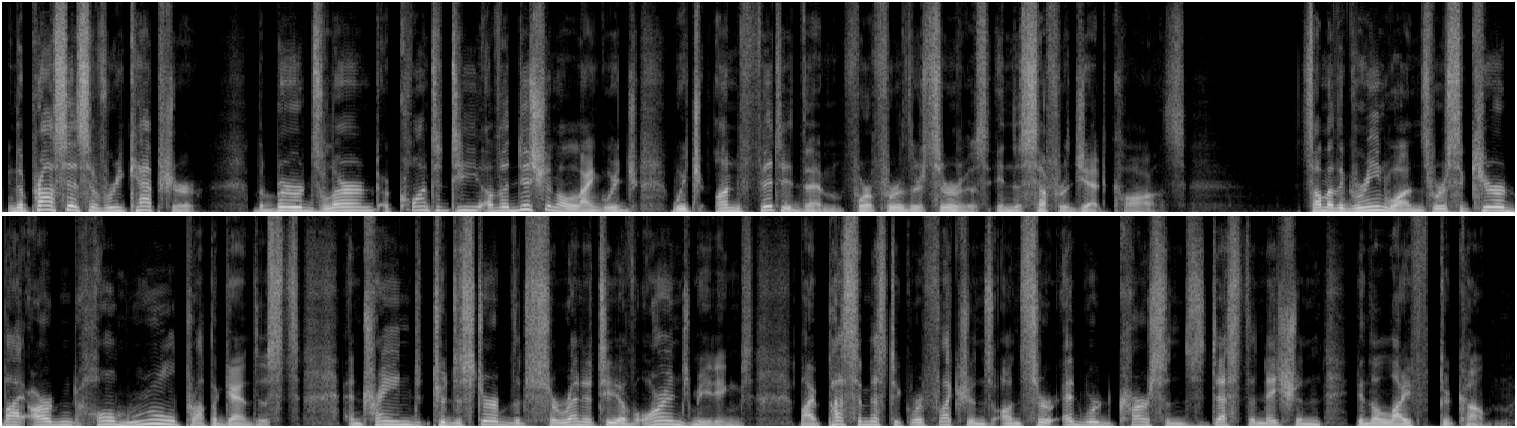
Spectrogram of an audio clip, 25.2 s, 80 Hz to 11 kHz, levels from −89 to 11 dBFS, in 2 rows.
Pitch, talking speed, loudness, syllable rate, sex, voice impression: 130 Hz, 135 wpm, -20 LUFS, 4.7 syllables/s, male, very masculine, very adult-like, very middle-aged, slightly old, very thick, very tensed, very powerful, bright, slightly soft, muffled, fluent, very cool, intellectual, sincere, very calm, very mature, slightly friendly, slightly reassuring, elegant, slightly wild, very lively, slightly strict, slightly intense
